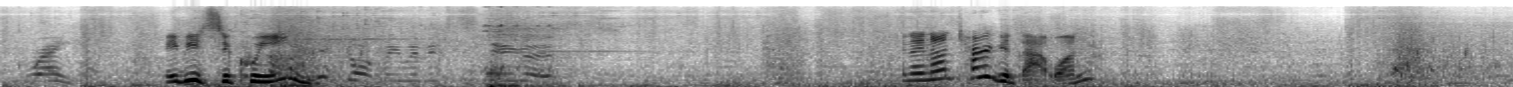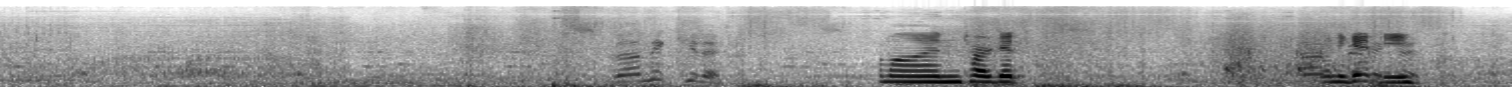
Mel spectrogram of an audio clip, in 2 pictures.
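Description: A young woman talks animatedly close to a microphone.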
